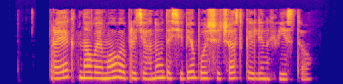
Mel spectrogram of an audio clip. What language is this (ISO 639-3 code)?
bel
